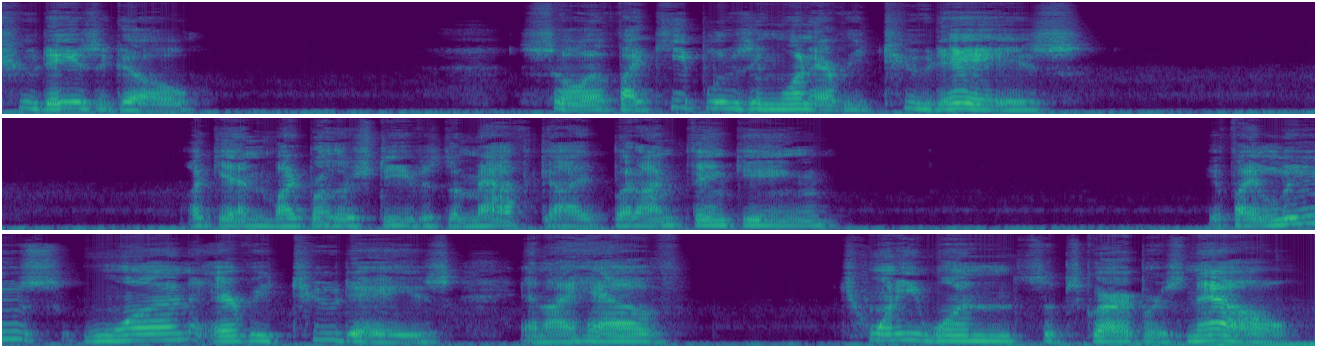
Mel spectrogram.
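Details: Unilateral left-sided vocal cord paralysis following surgery in a male speaker, causing dysphonia with limited voice control.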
